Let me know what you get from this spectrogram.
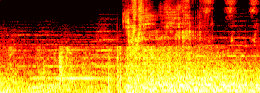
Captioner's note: cannon firing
